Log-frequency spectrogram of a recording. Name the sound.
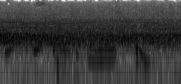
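applause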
